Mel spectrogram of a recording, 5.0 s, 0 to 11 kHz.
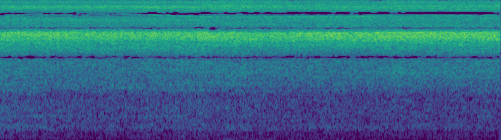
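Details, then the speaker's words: Early US Micro Jets/AMT 180 air-start RC turbine, manually started with glow, compressed air and propane in near-freezing weather: a steady high-pitched whine and rush of air at an even level with no surging, running normally. "once you hear it pop you can basically get the air on it full start turning up the propane and it should be ready to go"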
